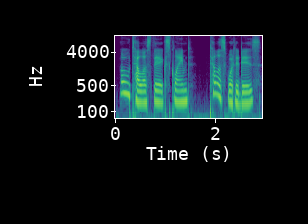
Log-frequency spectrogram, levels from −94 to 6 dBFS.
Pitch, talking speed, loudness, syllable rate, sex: 205 Hz, 185 wpm, -19 LUFS, 5.2 syllables/s, female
